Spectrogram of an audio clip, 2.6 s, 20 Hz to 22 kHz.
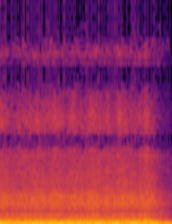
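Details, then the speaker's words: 1970 Chevy El Camino V8 started via the newly installed iKey Premier push-button ignition, with brake pressed: short stretch of low, steady, even burble, then abrupt stop at shutdown; normal idle. "And now all I have to do is press on the brake, press my ignition lighter. Baby fires right up. And I'm ready to drive."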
